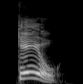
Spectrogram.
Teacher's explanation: due to sound change rules, this 게요 form is actually pronounced as 께요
